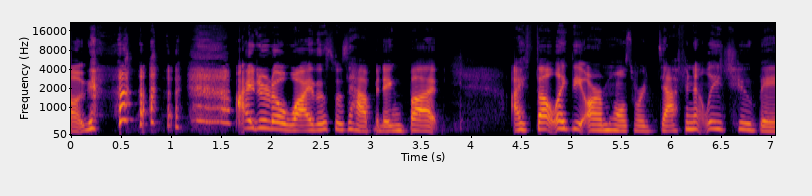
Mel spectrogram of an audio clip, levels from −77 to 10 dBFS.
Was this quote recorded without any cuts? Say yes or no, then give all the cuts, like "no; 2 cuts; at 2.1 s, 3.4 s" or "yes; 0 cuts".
yes; 0 cuts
